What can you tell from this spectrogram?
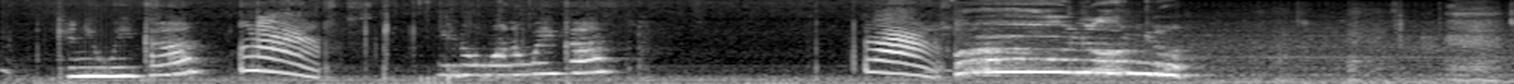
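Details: Domestic cat talking with its owner indoors, giving a series of loud, drawn-out meows with rising and falling pitch, several short calls then two longer wavering ones, with a person's voice and background music between calls.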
